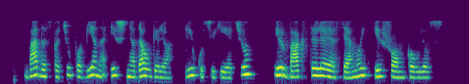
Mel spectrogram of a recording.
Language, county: Lithuanian, Utena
